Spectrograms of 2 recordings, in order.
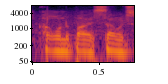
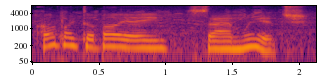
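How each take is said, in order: First: Said in the usual way. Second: Higher, stiff, over-formal game line; stilted voice-line delivery. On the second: Shown as a demonstration. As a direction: say it like a spliced voice clip. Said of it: "That's what it kinda sounds like".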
